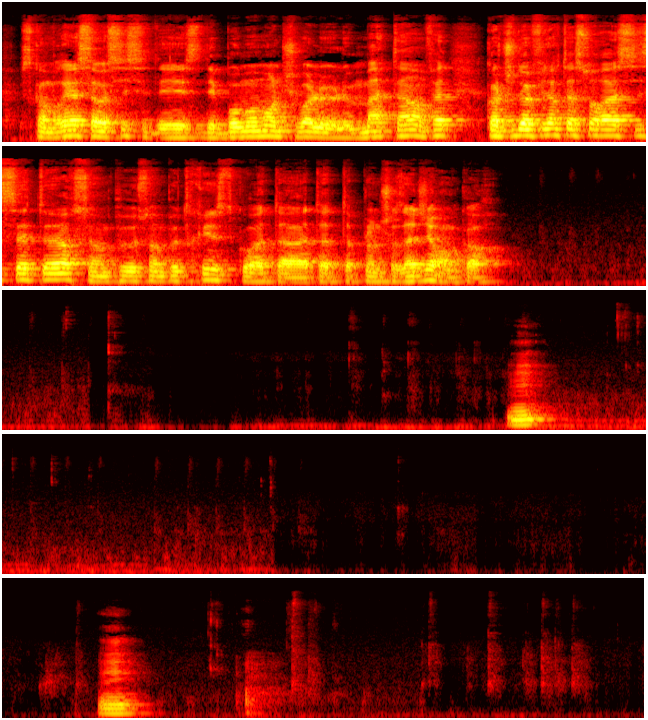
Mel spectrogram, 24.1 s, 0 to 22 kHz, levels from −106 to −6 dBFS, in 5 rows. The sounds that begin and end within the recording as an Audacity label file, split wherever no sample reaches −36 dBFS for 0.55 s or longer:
13.460000	13.700000	sound
20.070000	20.270000	sound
